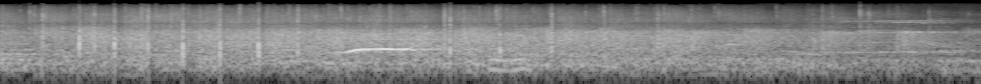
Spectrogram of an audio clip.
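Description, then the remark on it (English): An audience applauds steadily for several seconds, a dense wash of many hands clapping at once, with a brief whistle-like tone rising out of it partway through before the clapping tapers off. “I think they deserve a round of applause, don't you?”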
